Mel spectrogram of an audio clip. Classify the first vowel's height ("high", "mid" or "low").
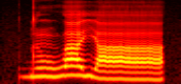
high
